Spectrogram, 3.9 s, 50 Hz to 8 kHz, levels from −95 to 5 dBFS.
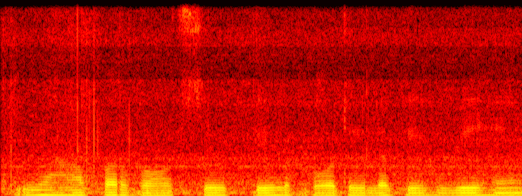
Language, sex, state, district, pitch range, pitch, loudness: Hindi, male, Uttar Pradesh, Jalaun, 95-100 Hz, 100 Hz, -25 LUFS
